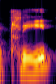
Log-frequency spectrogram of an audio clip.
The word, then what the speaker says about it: plead: With the word plead, we use the long E sound like green beans. I plead the fifth.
